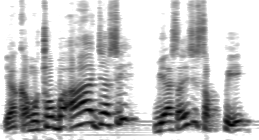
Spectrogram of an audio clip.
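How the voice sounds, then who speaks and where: A blank-eyed old rickshaw driver in a spoken ghost story mutters directions in a flat, toneless voice, put on by a man narrating. The delivery barely rises or falls. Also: sits high, fairly quick, soft background music.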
